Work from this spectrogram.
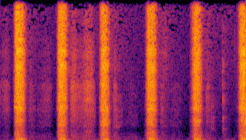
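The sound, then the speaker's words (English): Rapid yoga fire breath: six sharp, forceful, noisy out-breaths in a quick, even rhythm, each a short hissing burst with brief quiet gaps for the in-breath, heard alone. “fire breath is one of the most wonderful breaths that one does in some yoga asanas that we teach at Kalinatha Yoga. It's a cleansing breath.”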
